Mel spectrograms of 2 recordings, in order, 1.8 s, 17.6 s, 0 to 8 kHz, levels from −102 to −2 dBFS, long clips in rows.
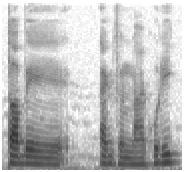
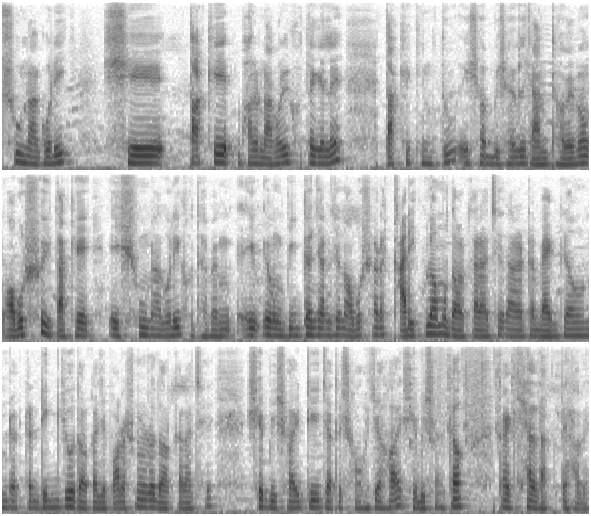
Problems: background sounds at intervals, continuous background conversations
